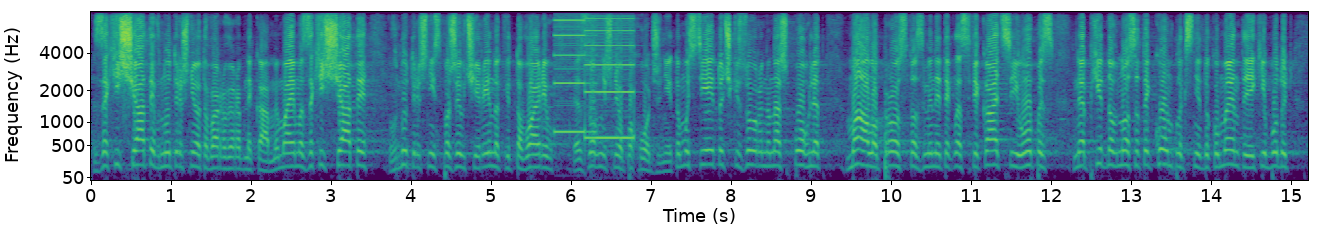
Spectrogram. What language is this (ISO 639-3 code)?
ukr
